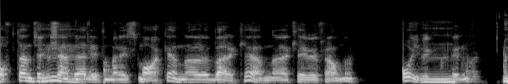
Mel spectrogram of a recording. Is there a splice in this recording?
yes; 1 cut; at 1.0 s

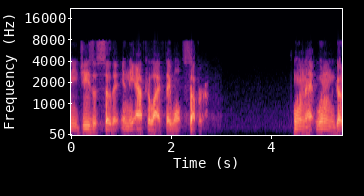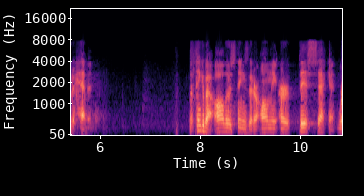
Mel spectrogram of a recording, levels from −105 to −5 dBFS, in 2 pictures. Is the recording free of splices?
yes; 0 cuts

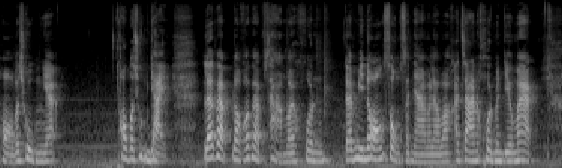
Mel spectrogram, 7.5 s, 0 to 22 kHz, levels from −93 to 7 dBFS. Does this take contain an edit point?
yes; 1 cut; at 6.0 s

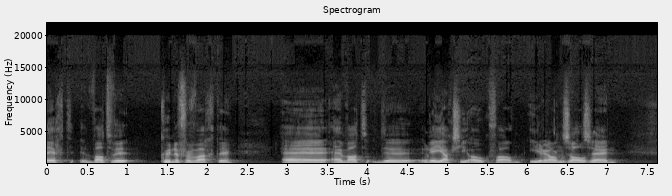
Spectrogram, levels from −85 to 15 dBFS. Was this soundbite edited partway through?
no; 0 cuts

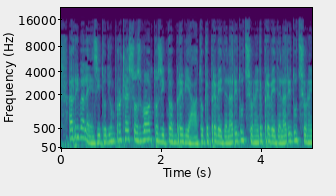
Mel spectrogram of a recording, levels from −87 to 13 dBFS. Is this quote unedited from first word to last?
no; 2 cuts; at 2.1 s, 4.0 s

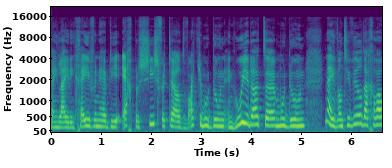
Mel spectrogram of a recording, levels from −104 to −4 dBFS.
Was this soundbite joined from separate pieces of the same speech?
no; 0 cuts

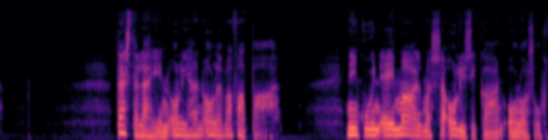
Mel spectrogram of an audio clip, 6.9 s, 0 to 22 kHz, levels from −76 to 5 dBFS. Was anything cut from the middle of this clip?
no; 0 cuts

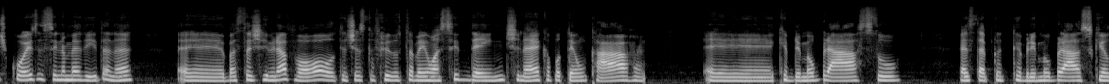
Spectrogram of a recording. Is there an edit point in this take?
no; 0 cuts

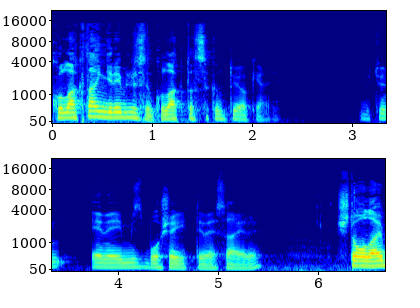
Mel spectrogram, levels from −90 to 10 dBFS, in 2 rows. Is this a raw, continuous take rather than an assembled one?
yes; 0 cuts

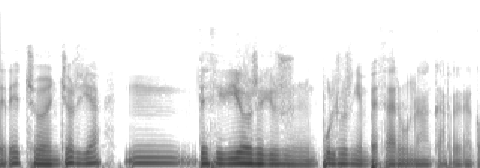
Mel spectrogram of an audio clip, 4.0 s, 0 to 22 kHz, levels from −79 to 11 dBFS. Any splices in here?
yes; 1 cut; at 0.9 s

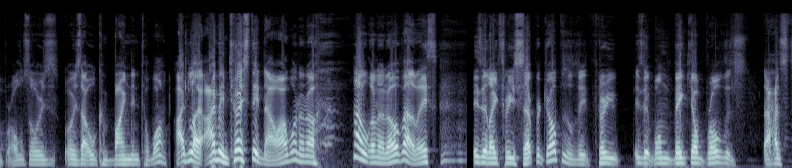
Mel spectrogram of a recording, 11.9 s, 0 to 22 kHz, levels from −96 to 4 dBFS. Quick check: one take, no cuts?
no; 2 cuts; at 2.5 s, 7.0 s

